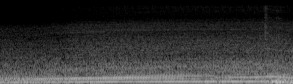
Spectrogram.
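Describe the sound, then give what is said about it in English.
A video game motorcycle engine drones loudly and steadily, its pitch creeping gradually upward as it revs, with a brief throttle blip near the end and no voices. “This could be dangerous on a motorcycle.”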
